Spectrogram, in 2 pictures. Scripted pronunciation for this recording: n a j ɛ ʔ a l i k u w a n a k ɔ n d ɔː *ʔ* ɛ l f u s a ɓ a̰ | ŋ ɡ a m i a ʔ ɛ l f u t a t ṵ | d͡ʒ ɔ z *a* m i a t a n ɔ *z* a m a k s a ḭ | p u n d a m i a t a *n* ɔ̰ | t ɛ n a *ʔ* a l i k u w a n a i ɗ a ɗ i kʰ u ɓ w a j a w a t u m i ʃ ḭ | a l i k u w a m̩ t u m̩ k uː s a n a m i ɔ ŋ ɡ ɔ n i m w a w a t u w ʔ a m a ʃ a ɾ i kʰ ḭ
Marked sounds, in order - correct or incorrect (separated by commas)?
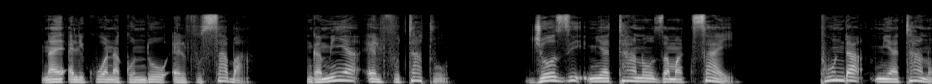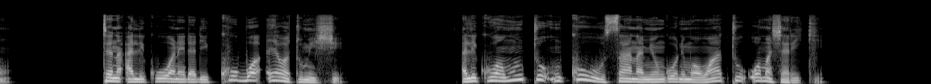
correct, incorrect, correct, correct, correct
